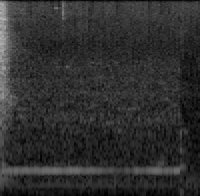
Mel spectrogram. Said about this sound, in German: Es war es war, wartet mal ganz kurz, ich muss nur der Putzfrau sagen, dass sie den Staubsauger ausmachen.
